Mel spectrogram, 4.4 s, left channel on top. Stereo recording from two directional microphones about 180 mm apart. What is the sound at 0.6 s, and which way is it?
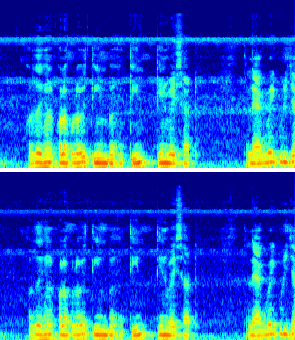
Speech, 40° left (ahead or behind).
